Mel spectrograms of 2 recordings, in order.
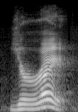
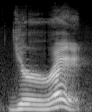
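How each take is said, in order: No difference in how they are said.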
